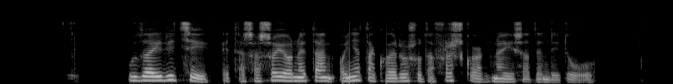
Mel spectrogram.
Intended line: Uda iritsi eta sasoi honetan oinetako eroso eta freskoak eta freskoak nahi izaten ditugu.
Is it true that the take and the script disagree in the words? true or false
true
